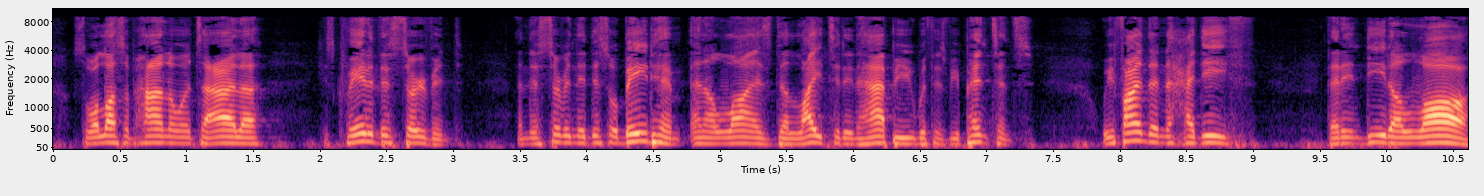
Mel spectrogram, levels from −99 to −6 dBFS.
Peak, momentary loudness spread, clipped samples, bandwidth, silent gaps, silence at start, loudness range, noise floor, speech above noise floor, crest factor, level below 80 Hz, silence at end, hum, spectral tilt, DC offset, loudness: -4 dBFS; 13 LU; under 0.1%; 9.4 kHz; none; 0.25 s; 2 LU; -51 dBFS; 27 dB; 20 dB; -56 dBFS; 0 s; none; -6 dB/octave; under 0.1%; -24 LUFS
